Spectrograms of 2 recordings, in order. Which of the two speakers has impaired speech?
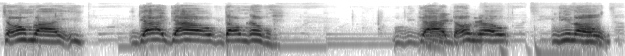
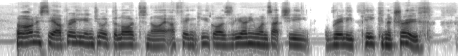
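The first: cerebral palsy; recognized around age 3 or 4.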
